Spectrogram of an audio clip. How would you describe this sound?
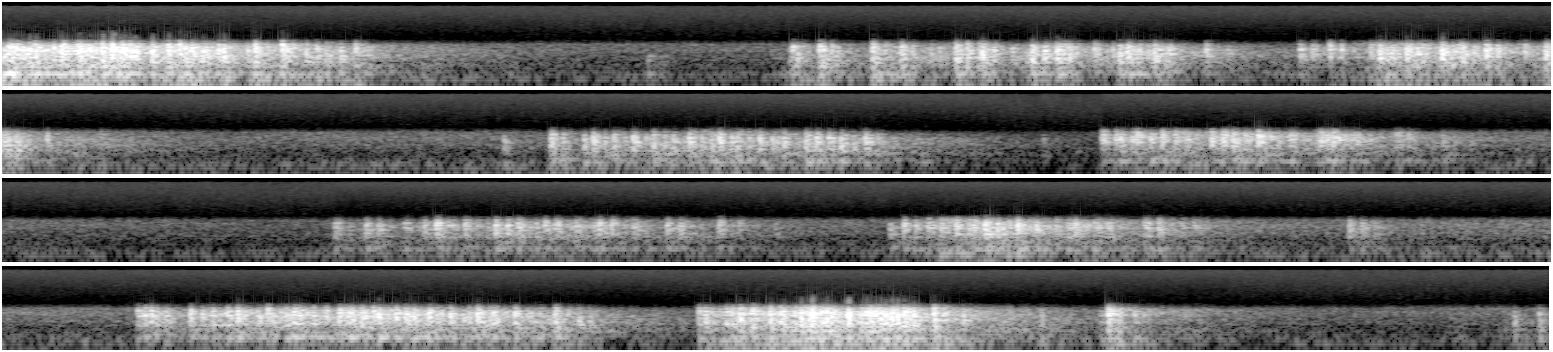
Distant Fireworks
Created a fireworks-like sound with my sampler (out of Guiro sample).
Enjoy
firecrackers, fire-works, fireworks, rockets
